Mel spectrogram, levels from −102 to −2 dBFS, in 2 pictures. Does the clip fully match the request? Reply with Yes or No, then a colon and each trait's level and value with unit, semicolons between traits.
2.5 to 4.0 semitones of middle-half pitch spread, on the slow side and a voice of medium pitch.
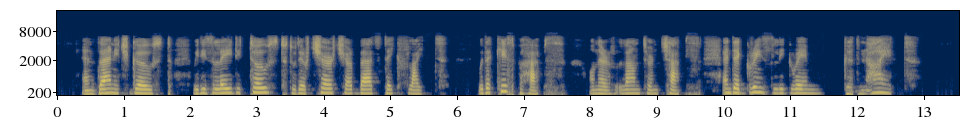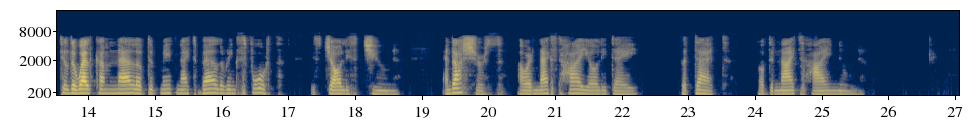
Yes: average, 3.3 semitones; slow, 115 wpm; medium, 175 Hz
